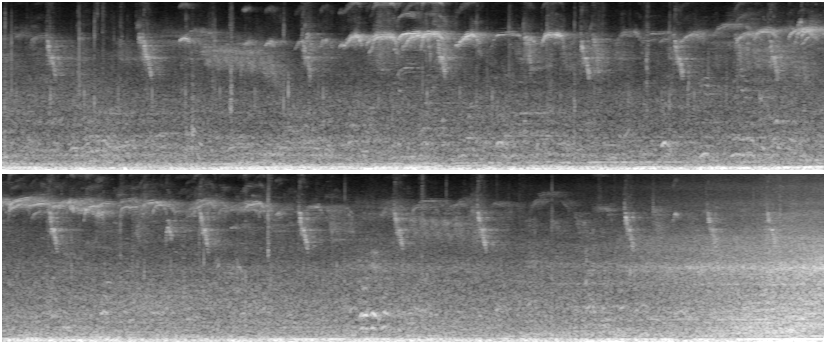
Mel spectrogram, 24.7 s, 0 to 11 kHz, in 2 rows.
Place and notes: Mladinska ulica, Maribor - swifts
summer evening, swifts, outgoers ....
Maribor, Slovenia, June 2013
